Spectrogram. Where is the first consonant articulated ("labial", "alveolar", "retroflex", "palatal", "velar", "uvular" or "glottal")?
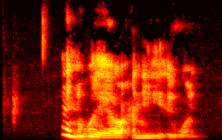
alveolar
